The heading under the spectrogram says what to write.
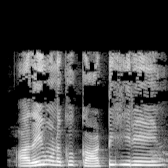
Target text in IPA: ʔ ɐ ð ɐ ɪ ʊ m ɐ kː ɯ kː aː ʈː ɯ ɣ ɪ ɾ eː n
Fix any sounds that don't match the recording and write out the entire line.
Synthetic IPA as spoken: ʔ ɐ ð ɐ ɪ ʊ n ɐ kː ɯ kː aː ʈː ɯ ɣ ɪ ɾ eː n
